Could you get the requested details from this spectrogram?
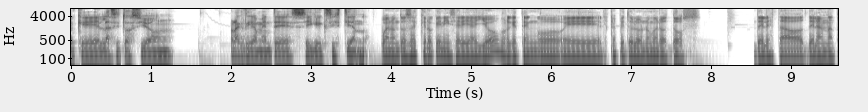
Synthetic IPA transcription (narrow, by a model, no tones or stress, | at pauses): kelasit̪wasjo̞n | pɾak̚t̪ikamẽnt̪e̞siɣe̞ːksist̪jend̪obwe̞nont̪o̞nse̞skɾe̞o̞keinisjaɾiaʝo̞po̞ɾke̞t̪e̞ŋɡo̞ḛːlkapit̪ulo̞nũme̞ɾo̞ðo̞s | d̪e̞le̞st̪aðoðe̞lanat̪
